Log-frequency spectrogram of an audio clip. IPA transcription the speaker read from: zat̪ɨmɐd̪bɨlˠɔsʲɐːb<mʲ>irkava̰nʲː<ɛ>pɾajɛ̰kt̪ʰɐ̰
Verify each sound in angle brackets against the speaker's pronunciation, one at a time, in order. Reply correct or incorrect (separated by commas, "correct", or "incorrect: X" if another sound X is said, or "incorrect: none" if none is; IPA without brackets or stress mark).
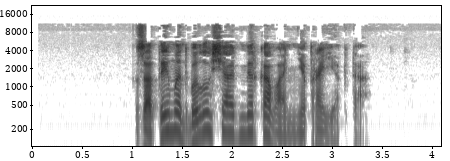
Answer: correct, correct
